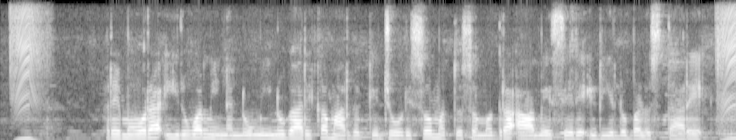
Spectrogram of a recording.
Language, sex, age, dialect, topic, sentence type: Kannada, female, 18-24, Mysore Kannada, agriculture, statement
